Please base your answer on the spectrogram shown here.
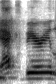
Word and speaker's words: Akbari: Senator Raumesh Akbari joins us now. First of all, Senator, am I pronouncing your name correctly? It's actually Akbari, like Blackberry, but you really?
